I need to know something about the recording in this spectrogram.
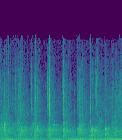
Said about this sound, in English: Come on, can you give him a hand clap of worship one more time? Thank the Lord.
